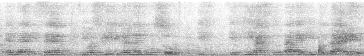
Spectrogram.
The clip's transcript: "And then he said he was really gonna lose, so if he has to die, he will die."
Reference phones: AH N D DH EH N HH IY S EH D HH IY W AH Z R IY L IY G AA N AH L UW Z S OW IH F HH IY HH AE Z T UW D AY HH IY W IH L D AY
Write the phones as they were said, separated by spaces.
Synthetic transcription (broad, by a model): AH N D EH N HH IY S EH D HH IY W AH S R IY L IY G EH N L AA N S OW IH F HH IY HH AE S T UW D AY HH IY W IH L D AY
